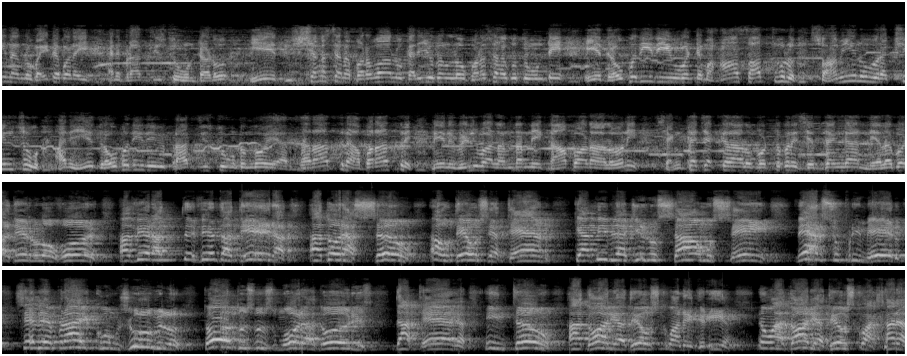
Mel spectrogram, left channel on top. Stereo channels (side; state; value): both; different; correlation 0.00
